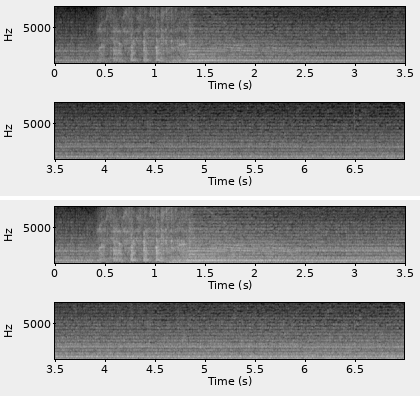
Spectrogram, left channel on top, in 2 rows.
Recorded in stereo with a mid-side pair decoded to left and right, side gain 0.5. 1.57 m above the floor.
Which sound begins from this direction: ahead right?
An engine running, at 0.0 s.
